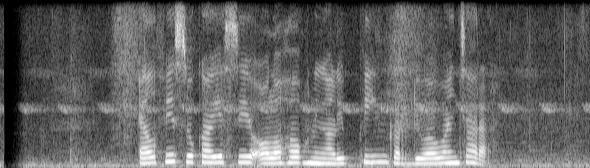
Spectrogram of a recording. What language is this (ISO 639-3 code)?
sun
